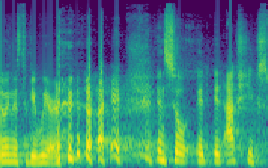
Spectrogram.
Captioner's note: laughs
